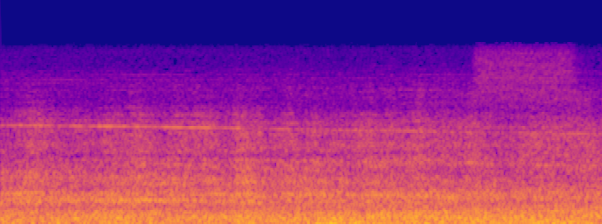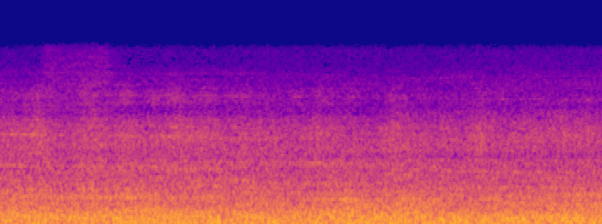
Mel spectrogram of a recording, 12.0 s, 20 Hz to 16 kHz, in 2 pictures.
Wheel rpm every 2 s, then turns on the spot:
0, 0, 0, 0, 0, 0.
none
